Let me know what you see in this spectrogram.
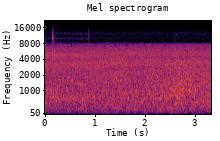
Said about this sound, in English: Listen and relax as the waves come one after another on the beach.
